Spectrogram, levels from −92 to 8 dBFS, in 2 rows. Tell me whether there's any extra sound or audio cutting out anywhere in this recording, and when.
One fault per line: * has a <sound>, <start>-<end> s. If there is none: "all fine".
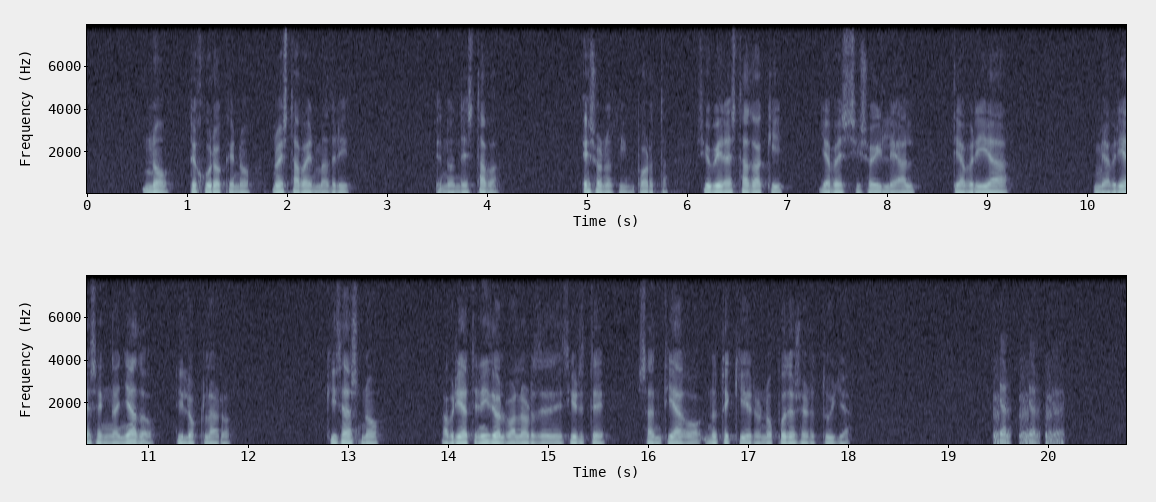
* has a laugh, 19.5-20.2 s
